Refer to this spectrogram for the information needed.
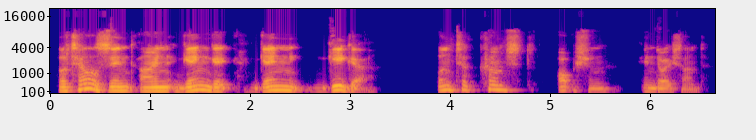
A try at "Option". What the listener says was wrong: Now, you just made the one common mistake of reading option and therefore reading it in English. Option, that's it. So we've got 2 words there, Unterkunft and Option. And putting them together, we need the S so that it can flow as one word. So Unterkunftsoption.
